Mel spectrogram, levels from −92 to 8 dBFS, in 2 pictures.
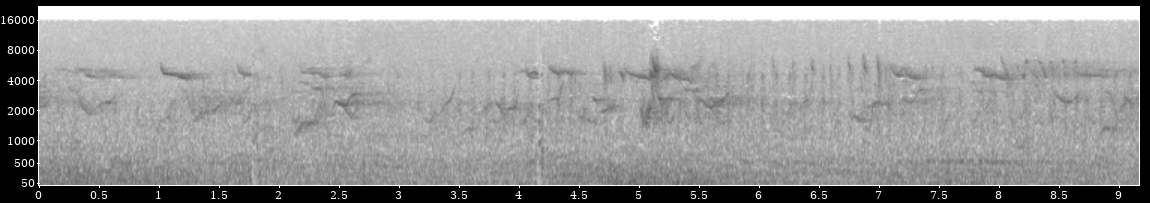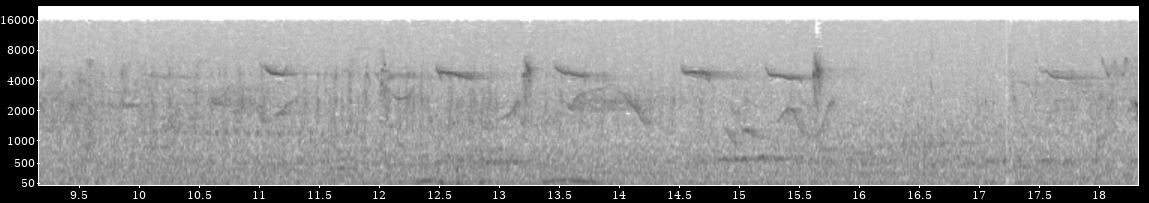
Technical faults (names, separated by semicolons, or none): damaged data in a compressed stream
